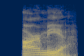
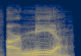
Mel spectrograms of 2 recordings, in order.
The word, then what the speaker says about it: Armia: I said, Joel Armia. No, it's Armia. Armia. Middle syllable.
